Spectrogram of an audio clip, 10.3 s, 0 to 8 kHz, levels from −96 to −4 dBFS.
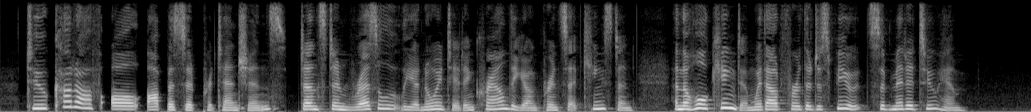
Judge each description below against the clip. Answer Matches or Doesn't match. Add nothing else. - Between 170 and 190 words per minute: Doesn't match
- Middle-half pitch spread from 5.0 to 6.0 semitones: Matches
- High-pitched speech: Matches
